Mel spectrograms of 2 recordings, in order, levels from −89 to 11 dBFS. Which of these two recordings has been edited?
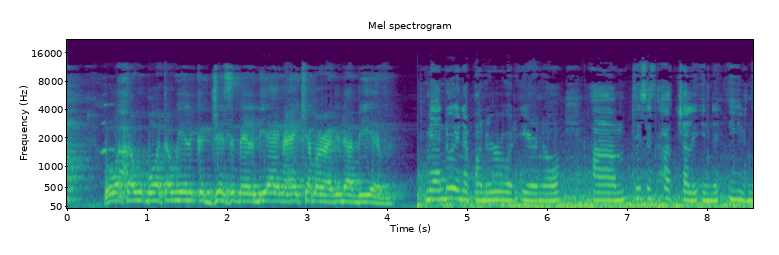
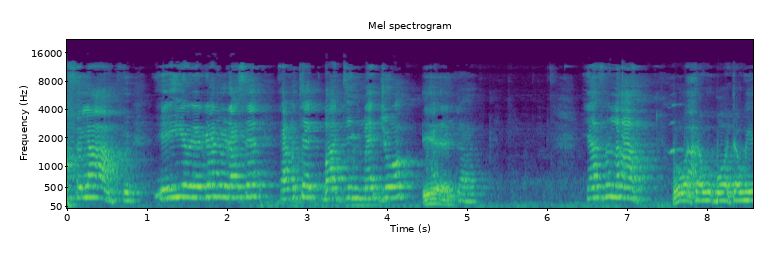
first; 1 cut; at 4.3 s

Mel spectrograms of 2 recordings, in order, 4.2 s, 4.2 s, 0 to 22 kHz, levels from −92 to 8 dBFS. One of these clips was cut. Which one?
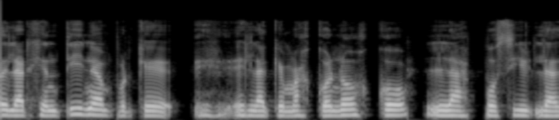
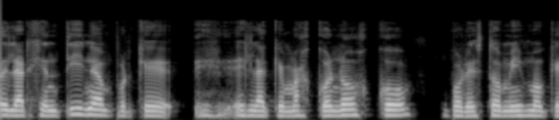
first; 1 cut; at 3.1 s

